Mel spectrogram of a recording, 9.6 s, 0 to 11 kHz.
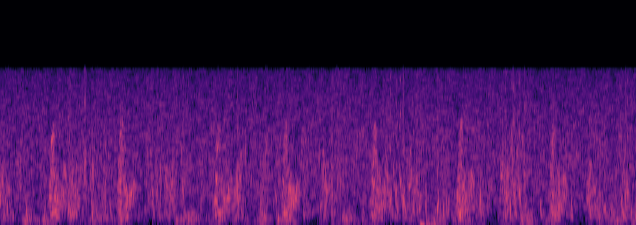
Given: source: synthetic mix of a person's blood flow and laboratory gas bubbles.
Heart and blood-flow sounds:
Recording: Doppler ultrasound of blood flow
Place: precordium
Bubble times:
0.00-0.15 s: bubbles
0.37-0.46 s: bubbles
0.64-0.71 s: bubbles
0.91-0.95 s: bubbles
1.00-1.70 s: bubbles
2.25-2.56 s: bubbles
2.71-2.80 s: bubbles
3.52-3.73 s: bubbles
3.87-4.18 s: bubbles
4.54-4.62 s: bubbles
4.77-4.83 s: bubbles
4.85-4.92 s: bubbles
4.95-5.13 s: bubbles
5.75-6.13 s: bubbles
6.17-6.26 s: bubbles
6.35-6.44 s: bubbles
6.54-6.75 s: bubbles
7.11-7.29 s: bubbles
7.52-7.94 s: bubbles
8.08-8.16 s: bubbles
8.54-8.63 s: bubbles
8.82-9.51 s: bubbles
From the record:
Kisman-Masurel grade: 242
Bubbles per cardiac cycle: several, 3 to 8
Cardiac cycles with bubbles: 100%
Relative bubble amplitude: moderate (0.250 to 0.450)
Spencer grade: 3 (all of the cardiac periods contain showers or single bubble signals, but not dominating or overriding the cardiac motion signals)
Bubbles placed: only in the low amplitude regions of the cardiac cycle

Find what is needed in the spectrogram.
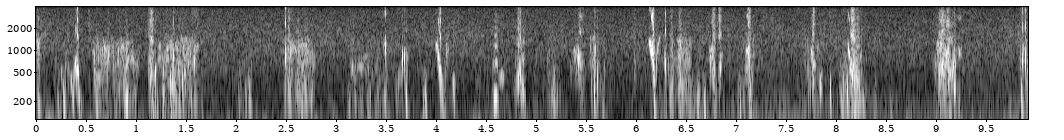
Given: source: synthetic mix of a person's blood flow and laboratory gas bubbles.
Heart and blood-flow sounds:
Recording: Doppler ultrasound of blood flow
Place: subclavian vein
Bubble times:
0.00-0.07 s: bubbles
0.18-0.49 s: bubbles
0.55-1.04 s: bubbles
1.12-1.64 s: bubbles
2.02-2.18 s: bubbles
2.46-2.81 s: bubbles
3.14-3.54 s: bubbles
3.59-3.76 s: bubbles
3.99-4.22 s: bubbles
4.56-4.69 s: bubbles
4.77-4.91 s: bubbles
5.11-5.25 s: bubbles
5.33-5.50 s: bubbles
5.54-5.71 s: bubbles
5.98-6.01 s: bubbles
6.10-6.57 s: bubbles
6.71-6.87 s: bubbles
7.05-7.19 s: bubbles
7.68-7.89 s: bubbles
7.92-7.99 s: bubbles
8.02-8.31 s: bubbles
8.97-9.29 s: bubbles
9.83-9.93 s: bubbles
From the record:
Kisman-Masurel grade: 242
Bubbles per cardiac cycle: several, 3 to 8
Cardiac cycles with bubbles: 100%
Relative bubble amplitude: moderate (0.250 to 0.450)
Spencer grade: 3 (all of the cardiac periods contain showers or single bubble signals, but not dominating or overriding the cardiac motion signals)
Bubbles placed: anywhere in the cardiac cycle

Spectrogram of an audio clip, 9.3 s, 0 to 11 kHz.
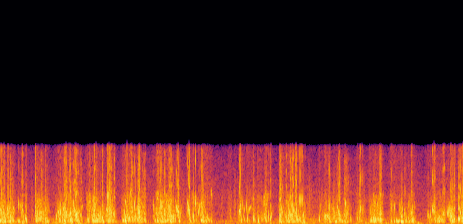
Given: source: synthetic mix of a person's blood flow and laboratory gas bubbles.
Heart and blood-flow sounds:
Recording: Doppler ultrasound of blood flow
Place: subclavian vein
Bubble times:
0.00-0.57 s: bubbles
0.70-1.00 s: bubbles
1.09-1.68 s: bubbles
1.72-2.34 s: bubbles
2.42-2.95 s: bubbles
3.04-3.65 s: bubbles
3.71-4.26 s: bubbles
4.56-4.64 s: bubbles
4.75-5.47 s: bubbles
5.58-6.12 s: bubbles
6.36-7.05 s: bubbles
7.11-7.31 s: bubbles
7.38-7.69 s: bubbles
7.78-8.34 s: bubbles
8.53-9.27 s: bubbles
From the record:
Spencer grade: 4 (maximum detectable bubble signal sounding continuously throughout systole and diastole of every cardiac period, and overriding the amplitude of the normal cardiac signals)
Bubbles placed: anywhere in the cardiac cycle

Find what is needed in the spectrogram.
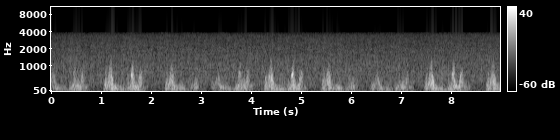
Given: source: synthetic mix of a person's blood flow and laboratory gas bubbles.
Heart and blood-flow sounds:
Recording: Doppler ultrasound of blood flow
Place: precordium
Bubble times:
no bubbles
From the record:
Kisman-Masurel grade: 000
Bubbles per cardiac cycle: 0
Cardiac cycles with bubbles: 0%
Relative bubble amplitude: no bubbles discernible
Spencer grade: 0 (complete lack of bubble signals)

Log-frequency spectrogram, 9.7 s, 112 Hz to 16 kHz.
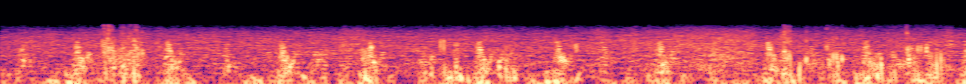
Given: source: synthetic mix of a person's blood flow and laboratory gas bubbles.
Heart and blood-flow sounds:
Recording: Doppler ultrasound of blood flow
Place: precordium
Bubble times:
0.99-1.46 s: bubbles
3.58-3.75 s: bubbles
4.27-4.71 s: bubbles
4.96-5.20 s: bubbles
5.72-5.79 s: bubbles
7.80-8.46 s: bubbles
8.72-9.46 s: bubbles
From the record:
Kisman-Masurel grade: 233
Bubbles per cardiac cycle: several, 3 to 8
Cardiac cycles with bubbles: 50 to 99%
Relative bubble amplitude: loud (0.450 to 0.775)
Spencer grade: 3 (all of the cardiac periods contain showers or single bubble signals, but not dominating or overriding the cardiac motion signals)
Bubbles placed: only in the low amplitude regions of the cardiac cycle

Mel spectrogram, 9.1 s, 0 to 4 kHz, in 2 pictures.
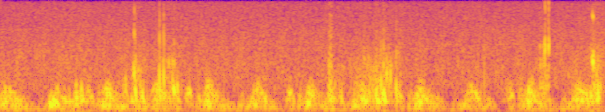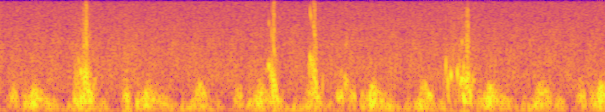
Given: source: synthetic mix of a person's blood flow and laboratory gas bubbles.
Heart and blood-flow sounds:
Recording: Doppler ultrasound of blood flow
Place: precordium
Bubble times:
0.45-0.69 s: bubbles
0.90-1.38 s: bubbles
2.44-3.02 s: bubbles
4.02-4.15 s: bubbles
4.25-4.55 s: bubbles
5.07-5.26 s: bubbles
5.45-5.53 s: bubbles
6.51-6.66 s: bubbles
6.83-6.97 s: bubbles
7.05-7.15 s: bubbles
7.85-8.12 s: bubbles
From the record:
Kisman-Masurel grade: 233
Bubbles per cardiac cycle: several, 3 to 8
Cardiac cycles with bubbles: 50 to 99%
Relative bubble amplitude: loud (0.450 to 0.775)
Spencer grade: 3 (all of the cardiac periods contain showers or single bubble signals, but not dominating or overriding the cardiac motion signals)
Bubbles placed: only in the low amplitude regions of the cardiac cycle

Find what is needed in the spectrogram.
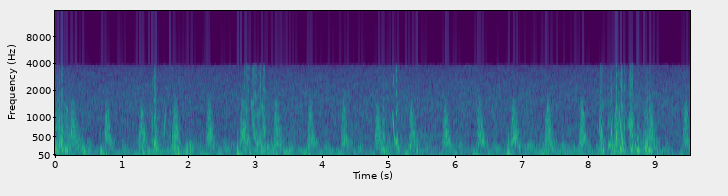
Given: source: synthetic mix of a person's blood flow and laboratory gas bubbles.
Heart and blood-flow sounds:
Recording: Doppler ultrasound of blood flow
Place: subclavian vein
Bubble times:
0.00-0.39 s: bubbles
1.43-1.56 s: bubbles
1.61-1.80 s: bubbles
2.83-3.18 s: bubbles
4.84-5.20 s: bubbles
5.30-5.48 s: bubbles
8.16-8.56 s: bubbles
8.59-8.99 s: bubbles
From the record:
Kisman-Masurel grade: 232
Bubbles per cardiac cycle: several, 3 to 8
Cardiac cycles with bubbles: 50 to 99%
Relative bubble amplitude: moderate (0.250 to 0.450)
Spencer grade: 3 (all of the cardiac periods contain showers or single bubble signals, but not dominating or overriding the cardiac motion signals)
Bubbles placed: anywhere in the cardiac cycle

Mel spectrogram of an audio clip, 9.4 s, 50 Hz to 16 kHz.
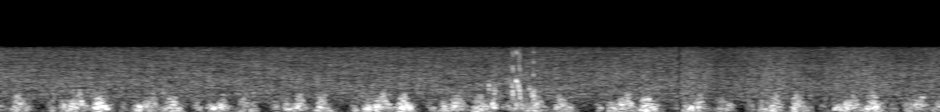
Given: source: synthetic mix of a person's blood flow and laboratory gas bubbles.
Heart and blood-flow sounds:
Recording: Doppler ultrasound of blood flow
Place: precordium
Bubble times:
4.86-5.39 s: bubbles
From the record:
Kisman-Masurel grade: 212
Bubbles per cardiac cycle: several, 3 to 8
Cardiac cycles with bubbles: 1 to 10%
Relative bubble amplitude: moderate (0.250 to 0.450)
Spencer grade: 1 (occasional bubble signal discernible with the cardiac motion signal, with majority of cardiac periods free of bubbles)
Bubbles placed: anywhere in the cardiac cycle

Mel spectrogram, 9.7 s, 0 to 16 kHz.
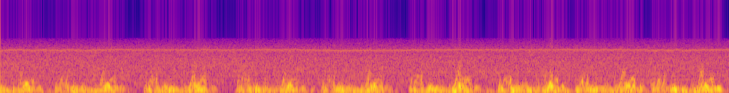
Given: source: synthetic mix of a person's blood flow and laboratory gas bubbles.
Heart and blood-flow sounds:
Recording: Doppler ultrasound of blood flow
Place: precordium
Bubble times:
8.63-8.76 s: bubbles
From the record:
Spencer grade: 1 (occasional bubble signal discernible with the cardiac motion signal, with majority of cardiac periods free of bubbles)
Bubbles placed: only in the low amplitude regions of the cardiac cycle

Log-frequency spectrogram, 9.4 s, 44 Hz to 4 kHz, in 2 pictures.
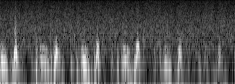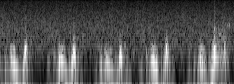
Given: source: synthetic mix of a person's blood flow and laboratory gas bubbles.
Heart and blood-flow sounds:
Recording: Doppler ultrasound of blood flow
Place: precordium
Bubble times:
8.93-9.31 s: bubbles
From the record:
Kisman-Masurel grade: 213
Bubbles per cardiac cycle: several, 3 to 8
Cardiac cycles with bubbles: 1 to 10%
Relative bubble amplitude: loud (0.450 to 0.775)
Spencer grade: 1 (occasional bubble signal discernible with the cardiac motion signal, with majority of cardiac periods free of bubbles)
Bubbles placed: anywhere in the cardiac cycle

